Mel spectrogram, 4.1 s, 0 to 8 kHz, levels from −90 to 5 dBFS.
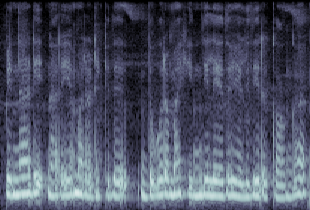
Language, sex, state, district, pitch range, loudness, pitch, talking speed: Tamil, female, Tamil Nadu, Kanyakumari, 210-230 Hz, -15 LUFS, 220 Hz, 115 wpm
